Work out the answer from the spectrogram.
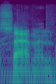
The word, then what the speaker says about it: salmon: And if so, does the bodybuilder mind wholesale salmon, or does it need to be fresh salmon? Salmon? I don't think you pronounce the L there. Salmon. You definitely don't.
